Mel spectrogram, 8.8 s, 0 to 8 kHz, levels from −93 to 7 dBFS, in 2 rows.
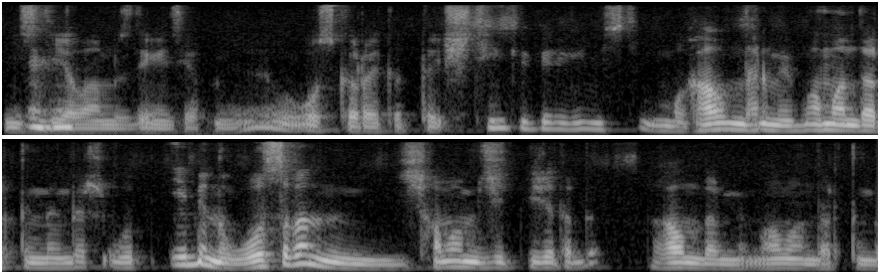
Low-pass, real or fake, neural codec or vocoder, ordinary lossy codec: none; real; none; none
